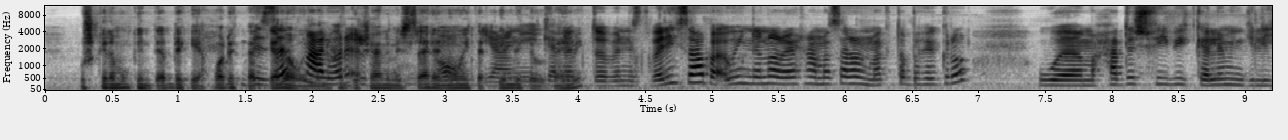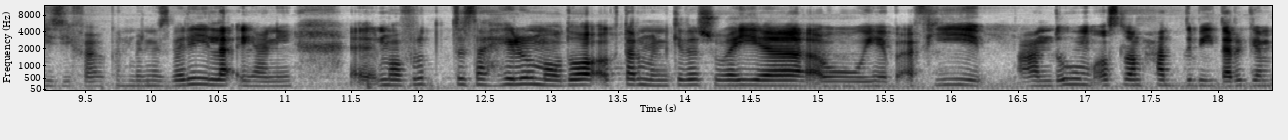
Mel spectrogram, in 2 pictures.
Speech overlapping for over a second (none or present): present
